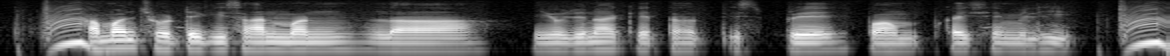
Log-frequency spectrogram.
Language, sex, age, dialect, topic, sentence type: Chhattisgarhi, male, 18-24, Northern/Bhandar, agriculture, question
